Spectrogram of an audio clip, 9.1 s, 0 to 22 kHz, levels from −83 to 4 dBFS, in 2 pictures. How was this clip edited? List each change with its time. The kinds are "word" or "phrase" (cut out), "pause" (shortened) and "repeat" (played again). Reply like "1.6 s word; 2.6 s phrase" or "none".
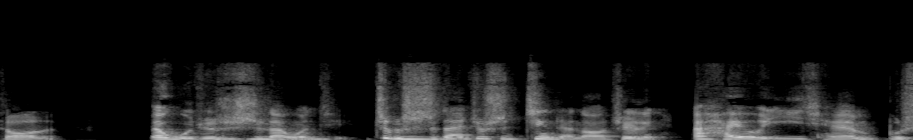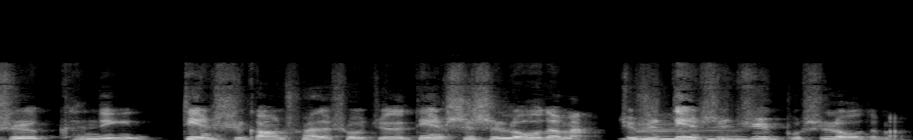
5.4 s pause; 7.6 s pause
